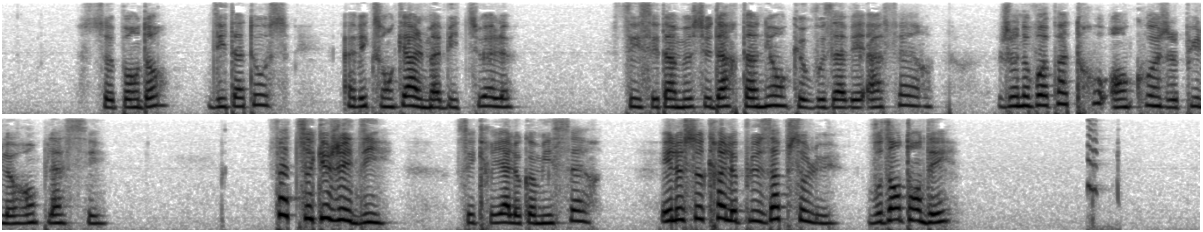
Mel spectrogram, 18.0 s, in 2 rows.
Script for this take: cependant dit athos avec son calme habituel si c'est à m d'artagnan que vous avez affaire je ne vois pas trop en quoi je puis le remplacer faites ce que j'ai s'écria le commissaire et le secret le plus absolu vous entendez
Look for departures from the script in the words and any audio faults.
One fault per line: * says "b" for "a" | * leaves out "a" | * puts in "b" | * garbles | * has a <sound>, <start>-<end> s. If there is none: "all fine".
* puts in "dit"
* has a squeak, 17.1-17.4 s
